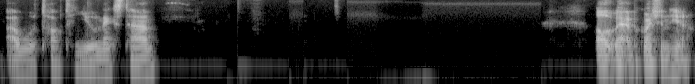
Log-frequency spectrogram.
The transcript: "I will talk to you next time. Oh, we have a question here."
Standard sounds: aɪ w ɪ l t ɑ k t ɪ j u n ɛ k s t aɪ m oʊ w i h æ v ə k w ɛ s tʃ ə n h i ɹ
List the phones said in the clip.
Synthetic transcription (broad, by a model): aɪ w ɪ l t ɑ k t ɪ j u n ɛ k s t aɪ m oʊ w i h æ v ə k w ɛ s tʃ ə n h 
